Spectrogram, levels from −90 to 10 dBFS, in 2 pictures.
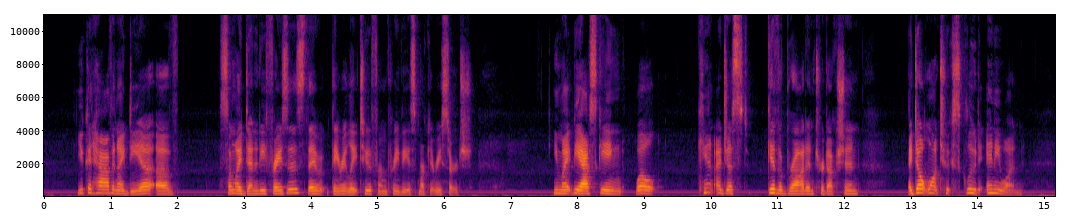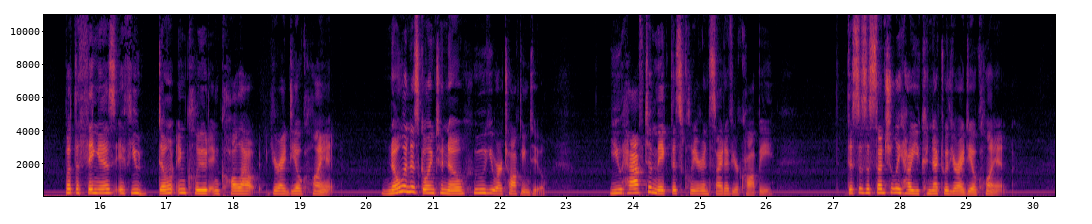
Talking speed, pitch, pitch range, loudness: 160 wpm, 185 Hz, 135-215 Hz, -23 LUFS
